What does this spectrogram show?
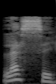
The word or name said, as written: lasser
